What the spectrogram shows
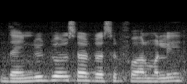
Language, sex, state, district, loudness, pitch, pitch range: English, male, Arunachal Pradesh, Lower Dibang Valley, -15 LUFS, 155 Hz, 145-180 Hz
